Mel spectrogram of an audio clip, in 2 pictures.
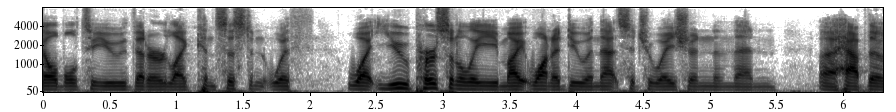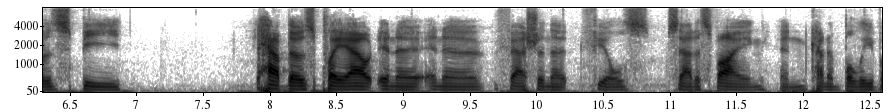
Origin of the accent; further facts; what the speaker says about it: Moscow, Russia; born there; I happen to be a Russian. I was born in Moscow.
